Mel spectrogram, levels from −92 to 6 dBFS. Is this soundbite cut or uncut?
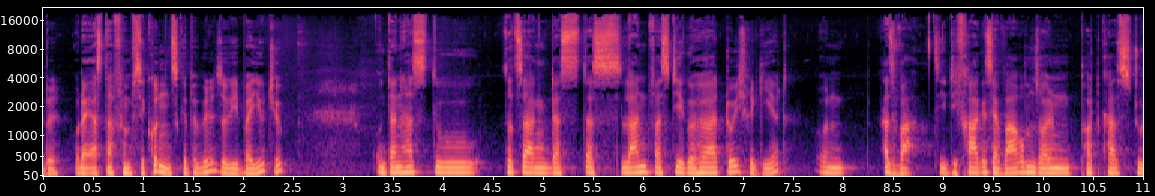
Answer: cut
